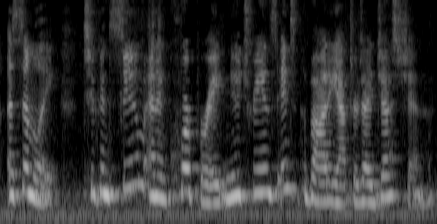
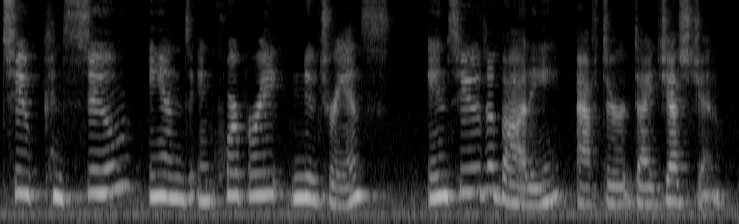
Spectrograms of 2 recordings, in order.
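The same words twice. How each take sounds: First: Confident recitation of a definition; a touch of pride, higher and brisk. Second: Drawn-out, deliberate recitation, word by word; very slow, over-careful American pronunciation; slow, careful enunciation. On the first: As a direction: answer the teacher confidently. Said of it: "I say confidently". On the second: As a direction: swirl the tongue slowly round each word to sound American. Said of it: "slowly swirling my tongue around the words". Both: A narrator's reading.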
